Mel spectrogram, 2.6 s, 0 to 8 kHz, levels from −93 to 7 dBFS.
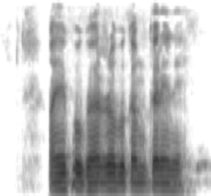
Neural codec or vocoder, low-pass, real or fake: none; 7.2 kHz; real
